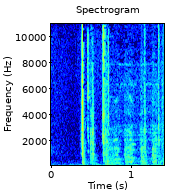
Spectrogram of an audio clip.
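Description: A car engine cranks over and over in a quick, rhythmic churn with a low rumble underneath, failing to catch. Moderately loud, with no voices.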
